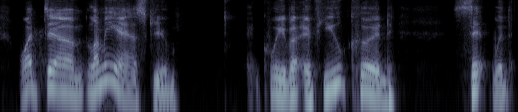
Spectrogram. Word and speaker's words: Caoimhe: so yeah, it's an Irish name, but the original spelling is Caoimhe, but it's pronounced Queeva.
